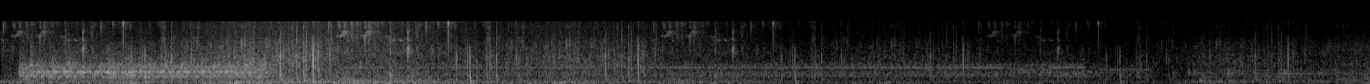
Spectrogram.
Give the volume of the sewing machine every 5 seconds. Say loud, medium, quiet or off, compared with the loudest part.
loud, quiet, quiet.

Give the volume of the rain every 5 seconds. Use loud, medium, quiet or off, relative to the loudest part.
loud, medium, quiet.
